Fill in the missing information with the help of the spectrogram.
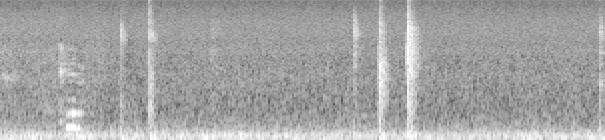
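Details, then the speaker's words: Adult patient in a head-to-toe assessment; examiner percusses the lungs at six levels on each side in a zigzag pattern: a few sharp, hollow taps giving a normal resonant lung percussion note, after clear lung sounds on auscultation. "So, that sounds nice and resonant. That's exactly what I wanted to hear."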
